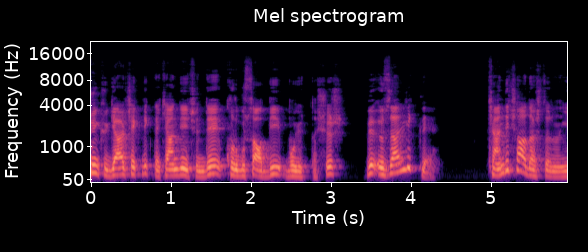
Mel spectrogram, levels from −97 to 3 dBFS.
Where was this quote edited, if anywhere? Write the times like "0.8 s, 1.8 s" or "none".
3.3 s

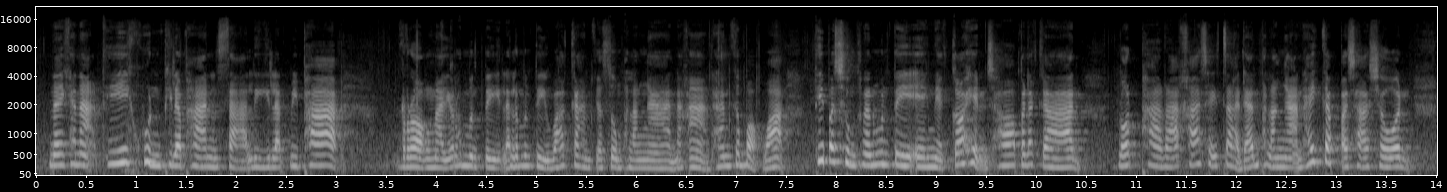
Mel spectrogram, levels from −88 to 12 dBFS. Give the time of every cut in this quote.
6.5 s

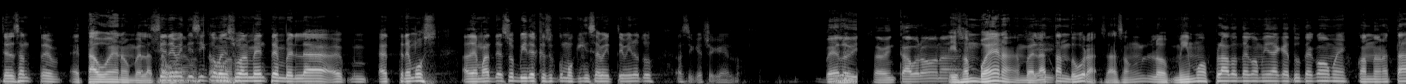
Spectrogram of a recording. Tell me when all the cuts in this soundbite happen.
6.7 s, 8.6 s

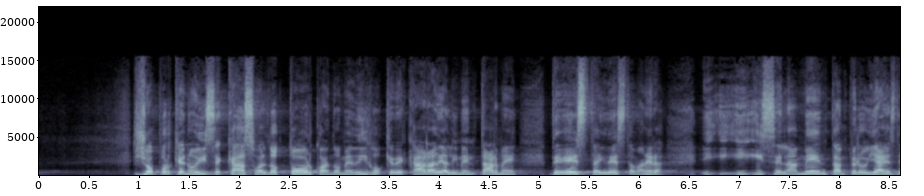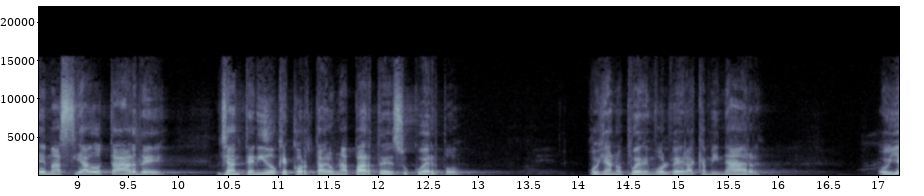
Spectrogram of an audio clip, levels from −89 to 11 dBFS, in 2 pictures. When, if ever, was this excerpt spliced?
none

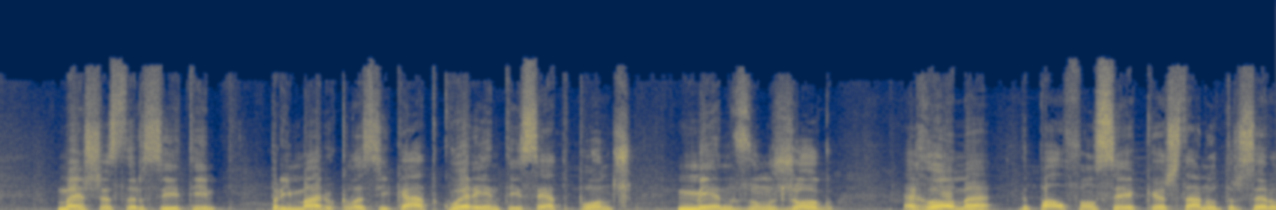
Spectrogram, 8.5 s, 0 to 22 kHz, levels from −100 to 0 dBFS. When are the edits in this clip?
5.9 s

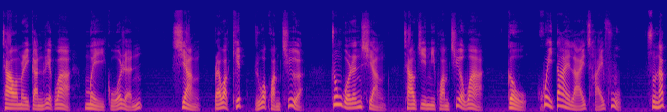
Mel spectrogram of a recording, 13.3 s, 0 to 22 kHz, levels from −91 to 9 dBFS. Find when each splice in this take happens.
none

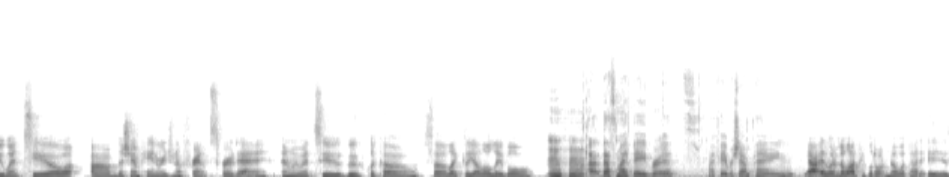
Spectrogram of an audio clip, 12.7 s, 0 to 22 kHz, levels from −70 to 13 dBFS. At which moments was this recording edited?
none

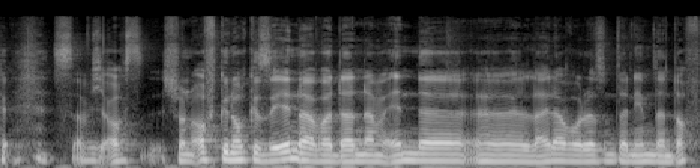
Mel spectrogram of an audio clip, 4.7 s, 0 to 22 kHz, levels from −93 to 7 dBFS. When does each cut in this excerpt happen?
2.0 s

